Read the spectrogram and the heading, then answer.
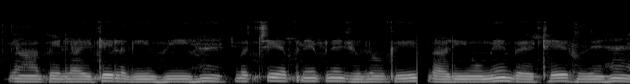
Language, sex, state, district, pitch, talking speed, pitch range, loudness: Hindi, male, Uttar Pradesh, Muzaffarnagar, 135 Hz, 145 wpm, 125-145 Hz, -33 LUFS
